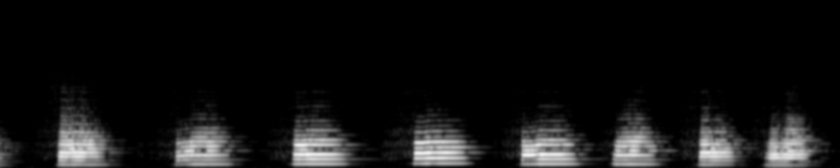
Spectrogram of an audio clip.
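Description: Trumpet playing a simple tune of about nine separate notes, each started with breath alone and no tongued attack. The notes swell in softly instead of beginning cleanly, so their starts are unclear.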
